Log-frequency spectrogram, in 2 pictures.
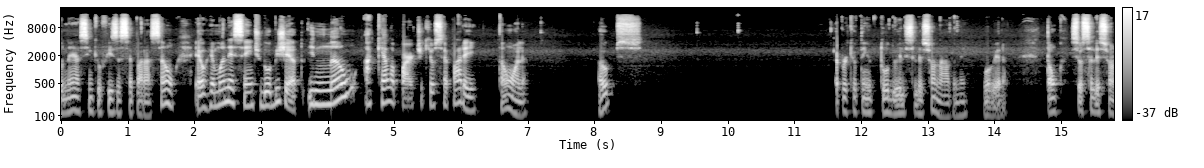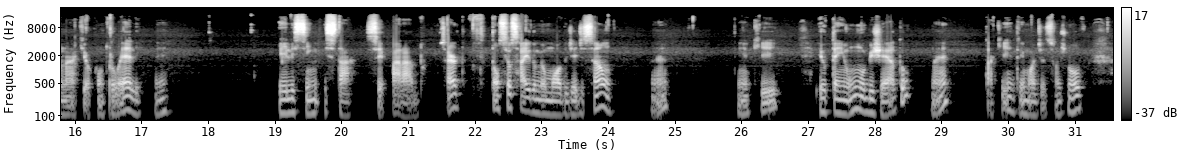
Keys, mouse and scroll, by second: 8.1 click, 10.4 click, 13.3 Tab, 14.2 right click, 17.3 ctrl+l, 19.0 click, 22.9 Tab, 23.6 Tab, 26.1 a, 27.2 Tab, 31.3 Tab.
